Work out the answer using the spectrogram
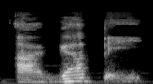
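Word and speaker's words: ἀγάπη: perguntando sobre amor HP a pronúncia é HP a sílaba a penúltima sílaba leva a acentuação porque essa palavra termina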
